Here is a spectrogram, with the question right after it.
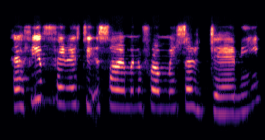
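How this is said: It is said with question intonation. The speaker is asking. The speaker calls it right. "Nanya dia"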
